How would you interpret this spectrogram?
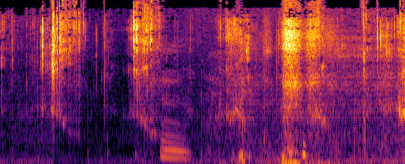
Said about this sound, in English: This is what a barbecue potato chip sounds like when you chew it on the air.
